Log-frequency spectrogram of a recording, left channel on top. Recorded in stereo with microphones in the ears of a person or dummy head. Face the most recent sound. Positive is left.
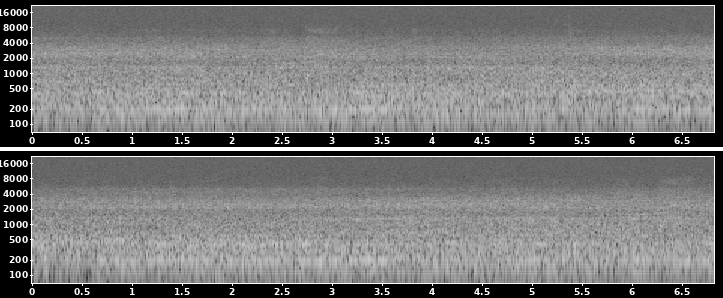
No sound to turn to.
